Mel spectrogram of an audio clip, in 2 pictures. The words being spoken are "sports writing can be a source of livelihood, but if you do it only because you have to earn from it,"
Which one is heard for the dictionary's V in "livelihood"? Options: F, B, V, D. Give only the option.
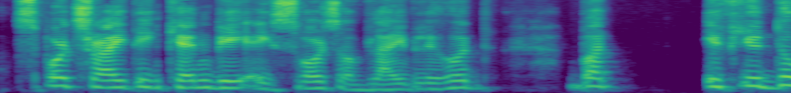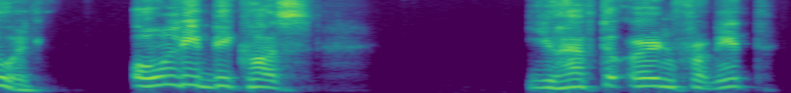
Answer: V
